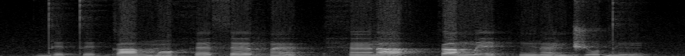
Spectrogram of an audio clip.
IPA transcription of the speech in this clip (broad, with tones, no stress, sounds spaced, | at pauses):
d e˨ t e˨˦ ɡ a˧ m ɔ̃˦ h ɛ˧ s ɛ˦ f ɛ̃˦˨ | h ɛ̃˦ ɾ a˧ | k a˦ m e˦˨ k ĩ˨ ɾ ɛ̃˨˦ d͡ʒ o˧ d ĩ˨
